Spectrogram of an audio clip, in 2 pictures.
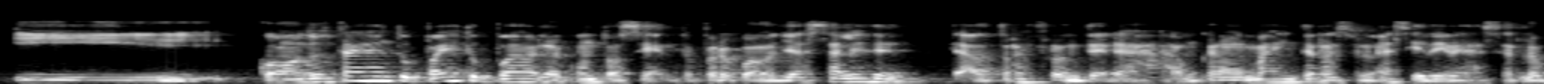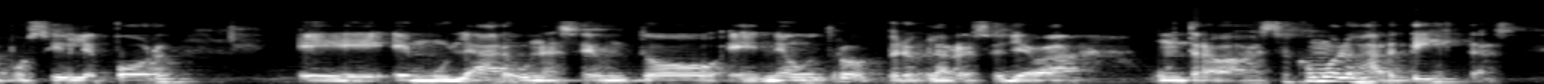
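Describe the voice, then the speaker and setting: A man explains things patiently, like a teacher, pausing on fillers as he goes. His voice sits in an ordinary middle range. The call audio is a little dull, with faint noise behind it. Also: medium pitch, gravelly. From Venezuela. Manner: earnest, teacherly, many fillers. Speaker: journalist and university teacher. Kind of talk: explanatory interview answers.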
